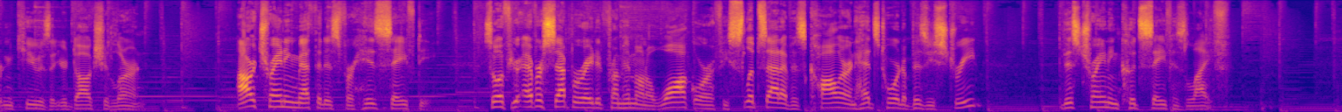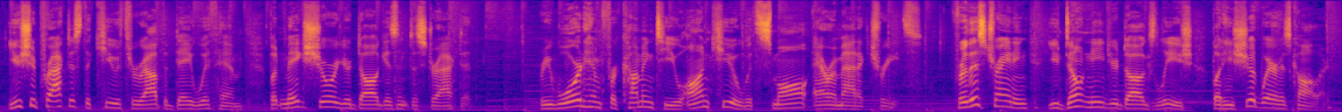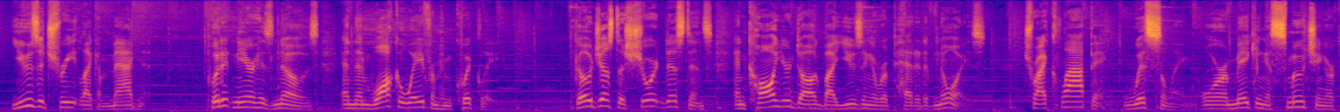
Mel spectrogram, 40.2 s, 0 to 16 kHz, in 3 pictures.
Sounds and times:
Speech: 0.0s - 1.5s, 2.4s - 9.8s, 10.6s - 12.3s, 13.5s - 18.2s, 18.8s - 31.8s, 32.6s - 40.2s
Music: 0.0s - 40.2s.

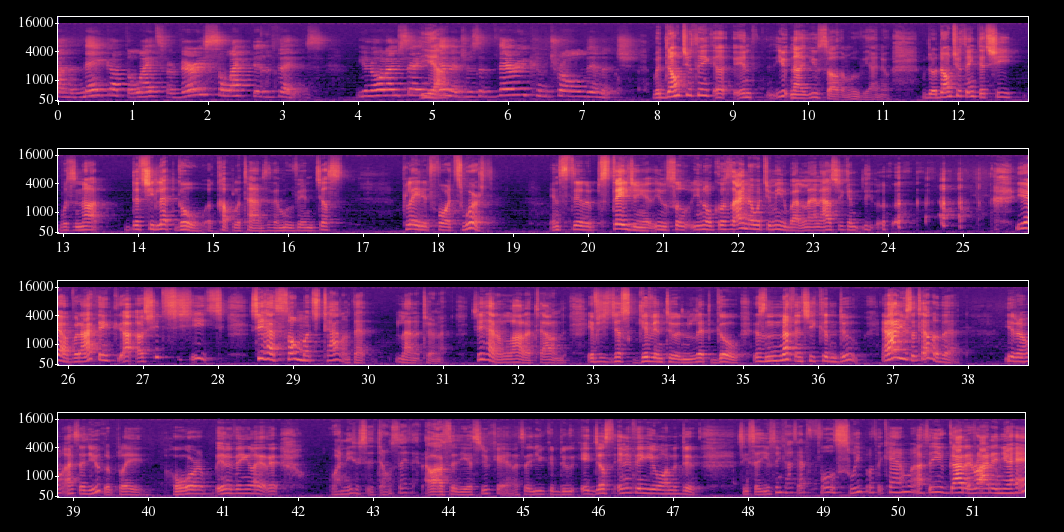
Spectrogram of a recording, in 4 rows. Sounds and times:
Conversation: 0.0s - 51.7s.

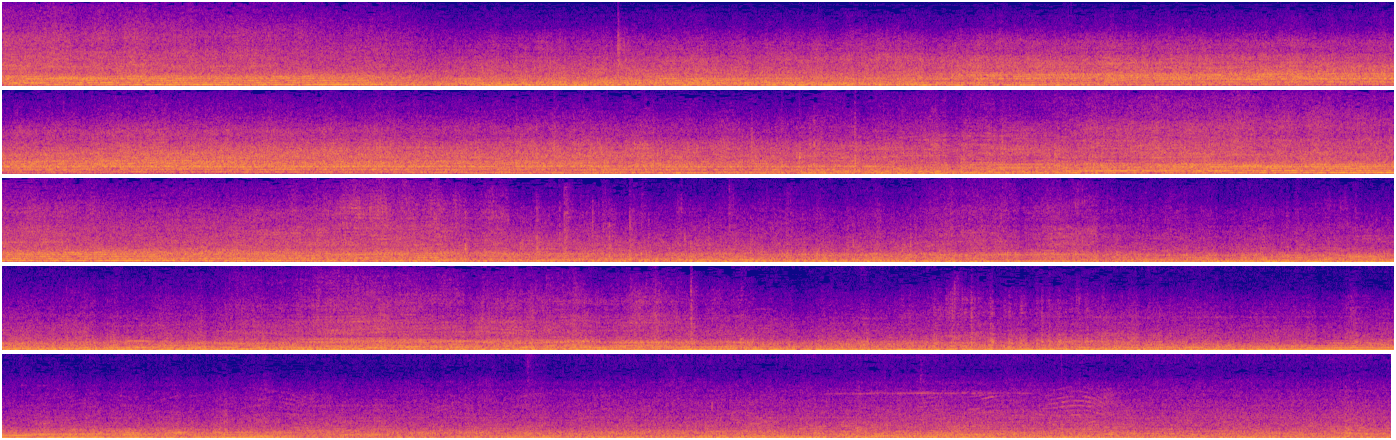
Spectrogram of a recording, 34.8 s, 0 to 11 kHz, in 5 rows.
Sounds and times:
Car: 0.0s - 34.7s.

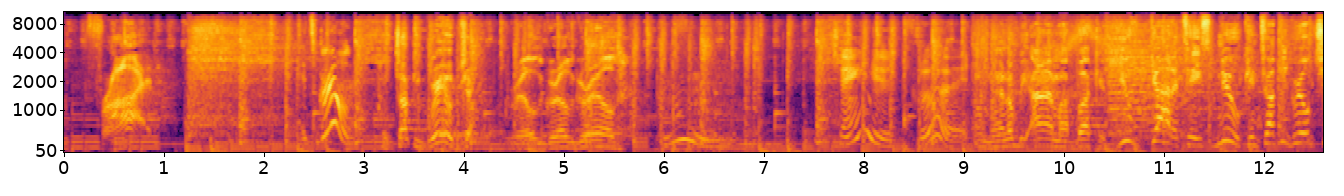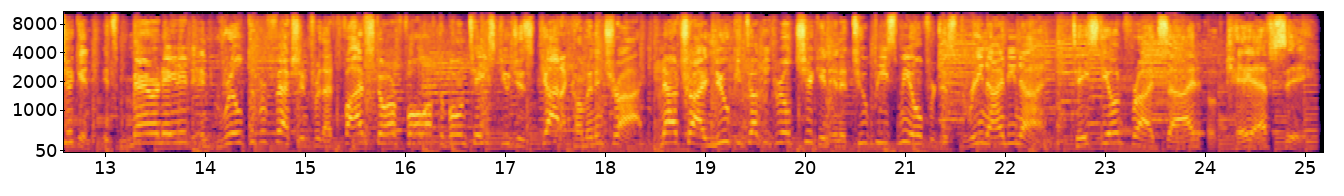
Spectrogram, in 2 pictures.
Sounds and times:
Music: 0.0s - 25.1s
Speech: 7.8s - 25.1s.

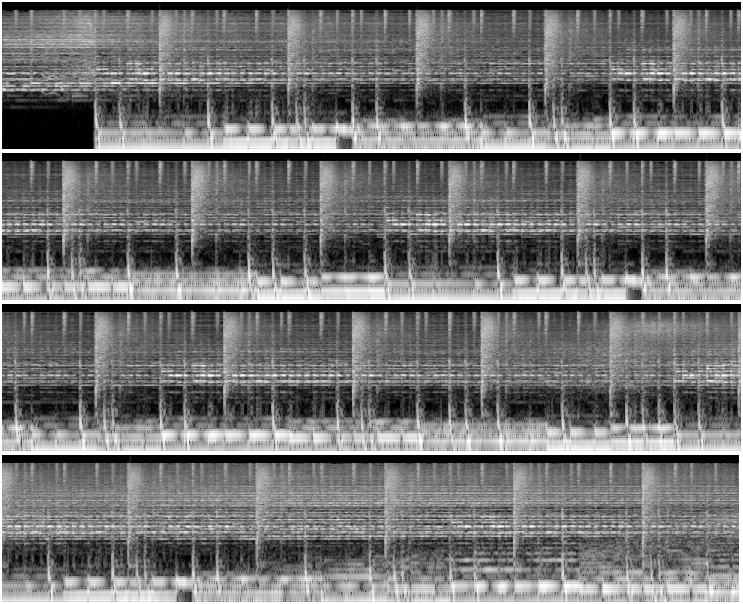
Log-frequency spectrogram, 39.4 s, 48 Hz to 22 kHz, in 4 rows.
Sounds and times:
Dubstep: 0.0s - 39.3s
Trance music: 0.0s - 39.3s.

